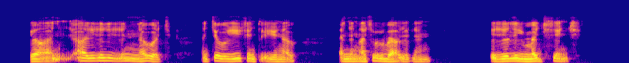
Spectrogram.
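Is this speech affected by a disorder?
Yes: spinal muscular atrophy type 2; progressive muscle wasting.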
